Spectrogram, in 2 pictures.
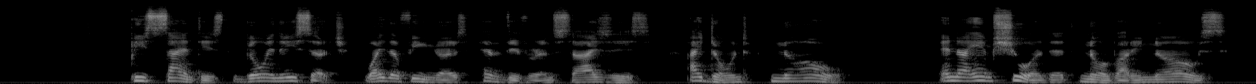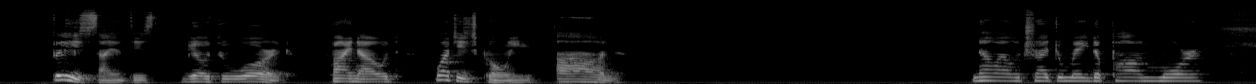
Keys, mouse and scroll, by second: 1.9-2.9 middle drag, 1.9 e, 6.0-7.2 drag, 7.2 ctrl+z, 12.0-17.2 right drag, 13.6-17.2 drag, 17.4 ctrl+z, 17.8-19.9 middle drag, 19.9 right click, 21.8-23.2 middle drag, 23.2 click, 23.5-25.1 middle drag.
